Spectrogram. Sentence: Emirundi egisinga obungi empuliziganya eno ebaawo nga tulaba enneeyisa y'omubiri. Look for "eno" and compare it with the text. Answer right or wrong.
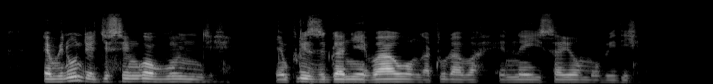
wrong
